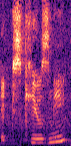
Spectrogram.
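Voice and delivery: drawn-out, rising mock disbelief; high, slow, scandalised query; incredulous. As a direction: stretch it out as an affronted question. Reacting to a childish insult.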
